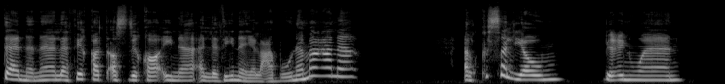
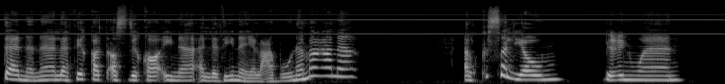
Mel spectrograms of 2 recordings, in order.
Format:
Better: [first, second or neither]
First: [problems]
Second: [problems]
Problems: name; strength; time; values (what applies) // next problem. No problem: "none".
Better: first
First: none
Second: high-pitched whine; noticeable; throughout; 8 kHz, 15 dB below the speech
